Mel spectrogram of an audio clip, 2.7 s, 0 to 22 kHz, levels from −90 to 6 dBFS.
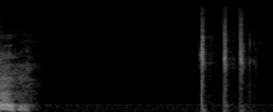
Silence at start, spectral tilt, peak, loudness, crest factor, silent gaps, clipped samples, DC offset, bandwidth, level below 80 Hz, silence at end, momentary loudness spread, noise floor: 0 s; -3.5 dB/octave; -20 dBFS; -42 LUFS; 24 dB; none; under 0.1%; under 0.1%; 20 kHz; -68 dBFS; 0.3 s; 10 LU; -76 dBFS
